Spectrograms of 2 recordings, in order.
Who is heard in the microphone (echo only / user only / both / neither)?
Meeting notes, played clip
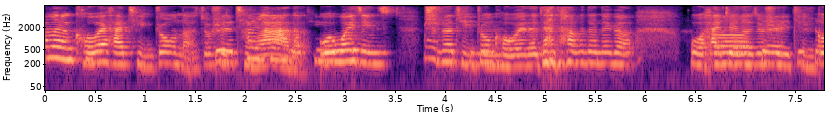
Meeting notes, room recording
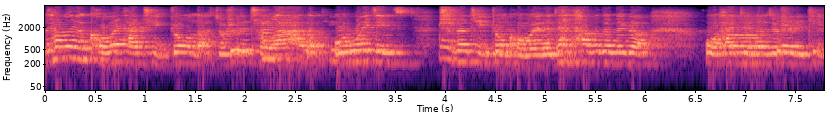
echo only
